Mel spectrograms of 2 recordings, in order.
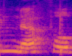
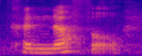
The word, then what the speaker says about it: Knuffle: So I've always pronounced that K silently. So anyway, I think it's Knuffle Bunny.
